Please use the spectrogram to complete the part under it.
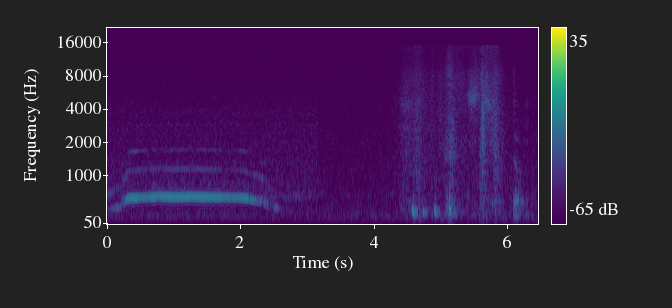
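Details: A female Border Collie, head-tilting at howling, howls in one sustained, clear tone lasting about two seconds, rising at the start and sliding down at the end; after a pause come brief, broken rustles and knocks.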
